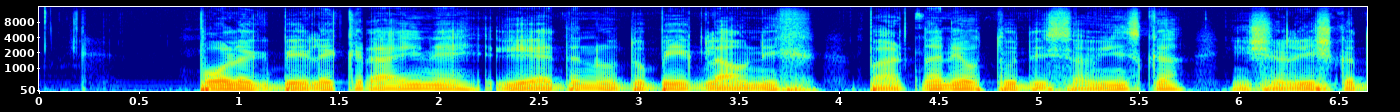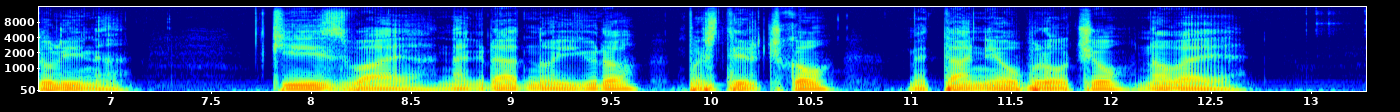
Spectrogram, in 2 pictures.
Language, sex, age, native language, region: Slovenian, male, 50-59, Slovenian, Gorenjska region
